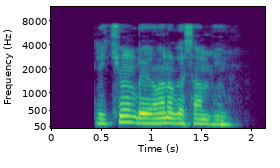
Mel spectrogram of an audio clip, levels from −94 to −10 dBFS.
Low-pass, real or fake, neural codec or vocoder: 7.2 kHz; fake; codec, 16 kHz, 4 kbps, FunCodec, trained on Chinese and English, 50 frames a second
